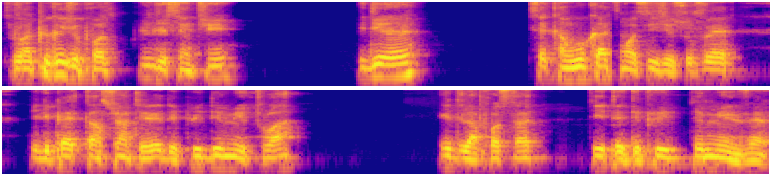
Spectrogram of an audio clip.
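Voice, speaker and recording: Against a quiet background, a man talks at a moderate pace with long, frequent pauses, his fairly low pitch showing ordinary variation. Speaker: testimony giver. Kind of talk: testimony.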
